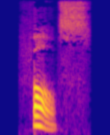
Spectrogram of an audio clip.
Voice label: "false", voice

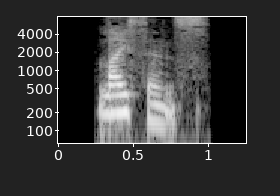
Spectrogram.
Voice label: "license", spelling

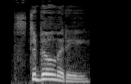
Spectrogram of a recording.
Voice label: "stability", voice

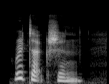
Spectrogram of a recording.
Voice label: "reduction", spelling voice

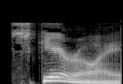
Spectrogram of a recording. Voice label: "scirrhoid", English

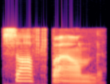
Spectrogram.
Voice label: "softbound", English

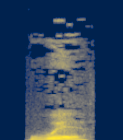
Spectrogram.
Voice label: "with", voice, english

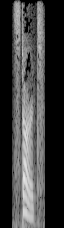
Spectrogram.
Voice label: "start", voice

